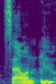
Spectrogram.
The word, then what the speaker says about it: Samhain: Chief among these was the fire festival called Samhain, pronounced Samhain, observed at harvest time to mark the Celtic New Year.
